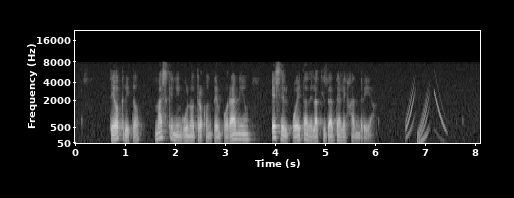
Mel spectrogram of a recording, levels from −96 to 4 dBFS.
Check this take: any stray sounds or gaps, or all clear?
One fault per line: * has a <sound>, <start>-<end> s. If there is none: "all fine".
* has a chirp, 6.6-7.5 s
